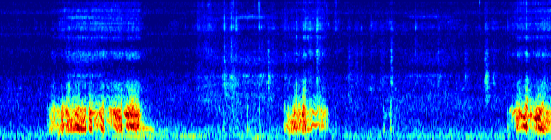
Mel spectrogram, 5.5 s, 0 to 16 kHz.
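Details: Pet dog named Riru snoring while asleep, recorded on 26 March; three soft rasping breath sounds, each about one second long and spaced roughly two seconds apart, over a quiet background.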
